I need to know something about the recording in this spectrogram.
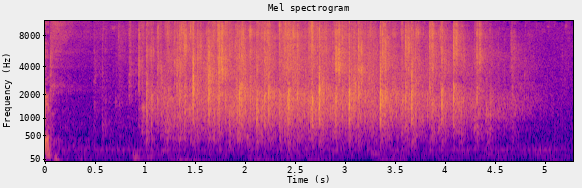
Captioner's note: applause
